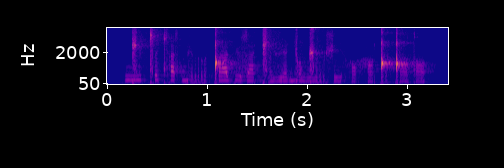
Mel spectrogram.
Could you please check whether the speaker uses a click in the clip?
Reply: yes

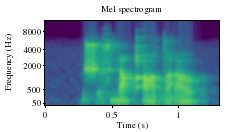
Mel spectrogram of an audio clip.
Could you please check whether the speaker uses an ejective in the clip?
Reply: yes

